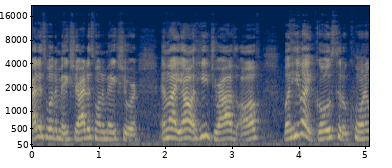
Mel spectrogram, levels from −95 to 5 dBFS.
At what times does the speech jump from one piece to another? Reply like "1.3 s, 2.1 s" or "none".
none

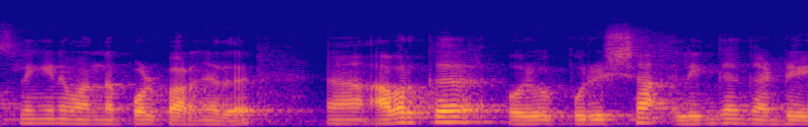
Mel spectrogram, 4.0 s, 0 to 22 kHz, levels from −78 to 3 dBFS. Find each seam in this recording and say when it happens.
2.5 s

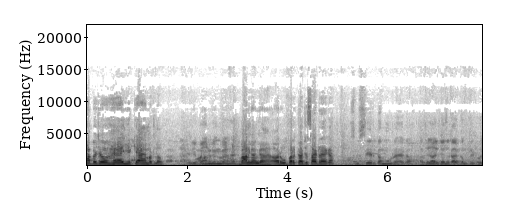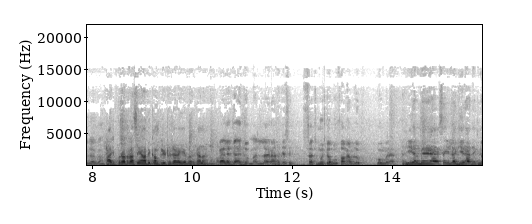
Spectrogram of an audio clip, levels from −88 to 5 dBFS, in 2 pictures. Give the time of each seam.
11.1 s

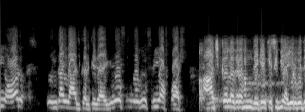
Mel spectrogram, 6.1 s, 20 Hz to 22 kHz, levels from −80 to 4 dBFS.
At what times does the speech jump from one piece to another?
4.0 s

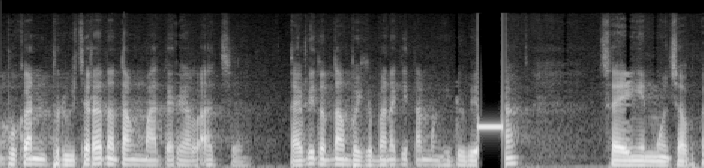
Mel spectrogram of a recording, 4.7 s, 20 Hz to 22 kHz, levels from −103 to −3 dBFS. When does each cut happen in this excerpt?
3.3 s

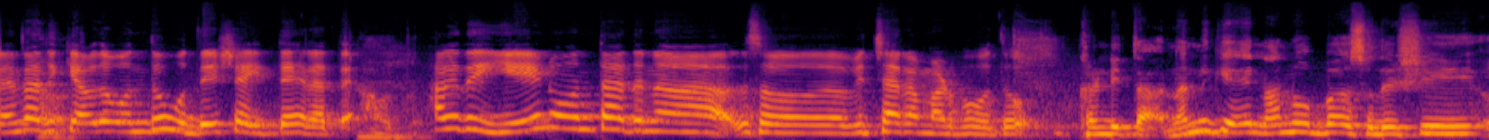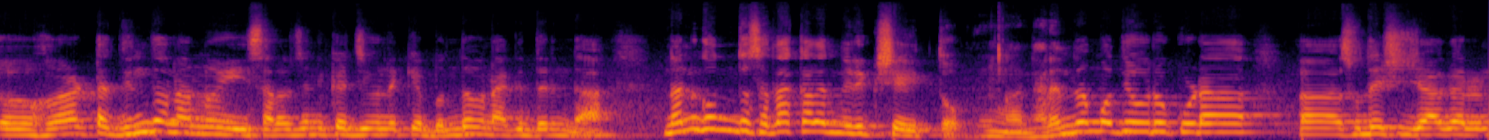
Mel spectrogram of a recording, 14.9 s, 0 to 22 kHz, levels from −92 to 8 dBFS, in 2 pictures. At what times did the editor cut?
none

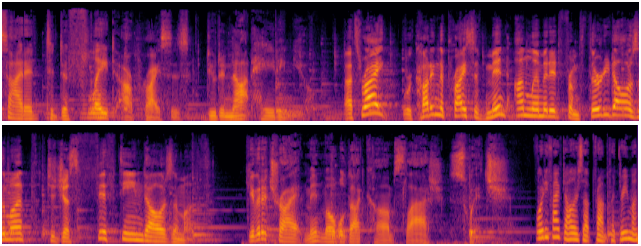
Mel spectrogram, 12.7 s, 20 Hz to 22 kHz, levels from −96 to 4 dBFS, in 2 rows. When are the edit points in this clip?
none

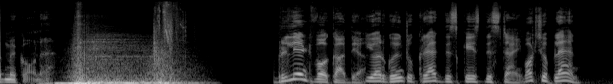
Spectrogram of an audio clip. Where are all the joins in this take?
2.3 s, 3.6 s

